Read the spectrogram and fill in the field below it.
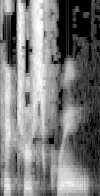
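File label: "picture scroll", English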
